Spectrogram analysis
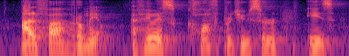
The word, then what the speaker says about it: Alfa Romeo: It's Alfa Romeo. Again, it's an Italian name, so use the R in the front, and it's not Alfa Romeo, it's Alfa Romeo. Alfa Romeo.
